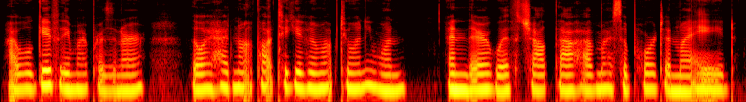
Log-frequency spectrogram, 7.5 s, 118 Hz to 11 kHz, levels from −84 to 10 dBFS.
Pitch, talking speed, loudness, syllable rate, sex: 210 Hz, 225 wpm, -19 LUFS, 5.5 syllables/s, female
